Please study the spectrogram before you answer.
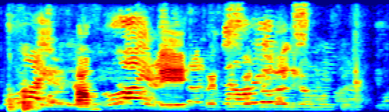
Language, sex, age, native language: Icelandic, female, 12, Icelandic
